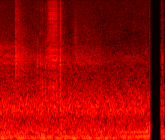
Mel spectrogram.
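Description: Steady low room hum with a couple of faint short clicks in the first second, cut off abruptly just before the end.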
